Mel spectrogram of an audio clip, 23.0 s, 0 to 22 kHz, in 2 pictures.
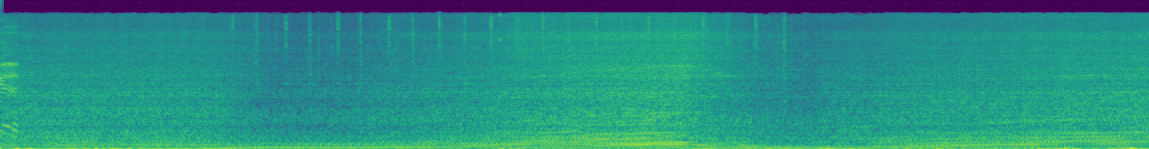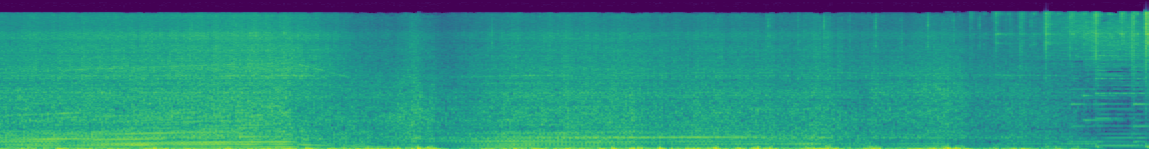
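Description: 1955 Porsche 356 Pre-A Speedster's air-cooled flat-four engine pulling the car along, heard from the open cockpit. The engine pitch climbs, drops at a gear change about seven seconds in, climbs again, and drops at another change about fifteen seconds in before running steadier.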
